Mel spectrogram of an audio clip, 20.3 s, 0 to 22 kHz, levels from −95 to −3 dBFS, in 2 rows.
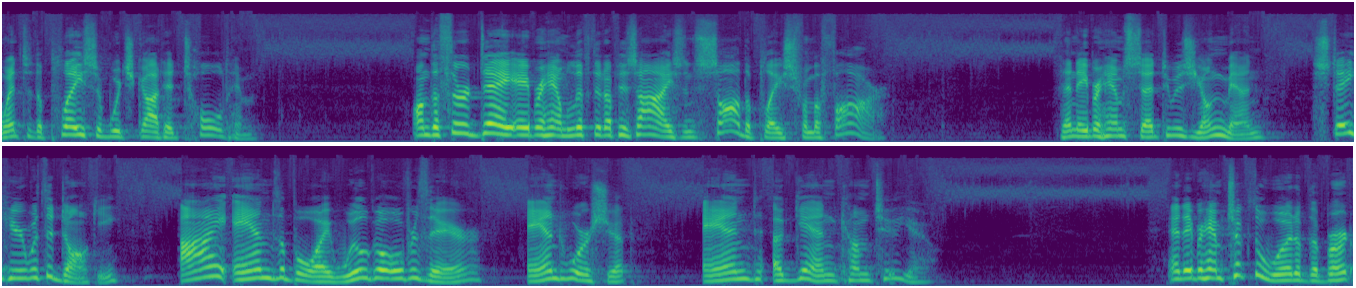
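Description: An undithered delta-sigma converter falls into repeating bit patterns on quiet input, leaving converter idle tones near 5 kHz, about 33 dB below the speech, throughout.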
